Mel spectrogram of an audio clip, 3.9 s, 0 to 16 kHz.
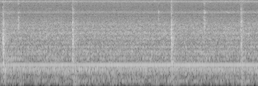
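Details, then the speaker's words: Amiga 2000 with ZZ9000 card; hard drive relocated off the accelerator card for heat. Steady fan hum with sharp, uneven drive ticks about once a second; ticking returns with hand pressure on card, suspected dubious CPU slot connectivity. "Hear it ticking again. So we have dubious connectivity on the CPU port, which I've suspected for a while now."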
